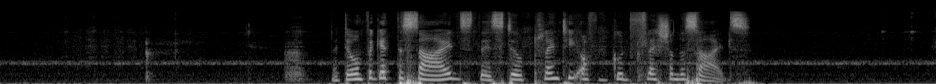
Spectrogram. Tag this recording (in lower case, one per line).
speech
